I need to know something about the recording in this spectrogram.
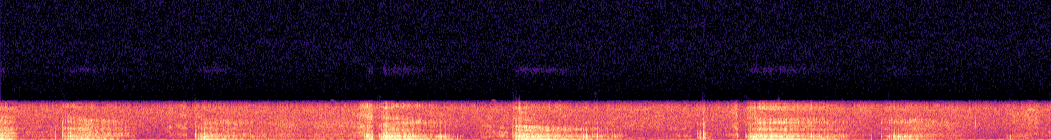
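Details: Shih Tzu disturbed while napping, touched and protesting: low rumbling growls in repeated bursts about every one to one and a half seconds, each swelling then fading, with a continuous low hum underneath.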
